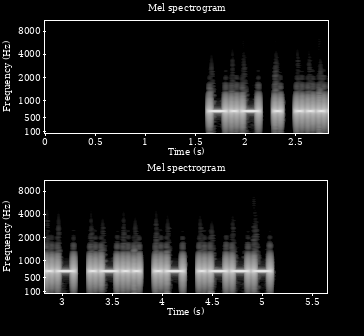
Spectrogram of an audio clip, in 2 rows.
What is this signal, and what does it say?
Morse code, heard as a keyed tone, about 22 wpm, 700 Hz. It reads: KE4LAJ
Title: USA Call Signs - 6 Characters - Repeated 3x - 22wpm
